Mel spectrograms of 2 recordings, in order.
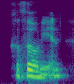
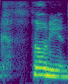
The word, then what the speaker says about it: chthonian: well, you're saying it Chthonian, so you're saying it wrong because the dictionary says it's supposed to be Chthonian and the k is silent.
